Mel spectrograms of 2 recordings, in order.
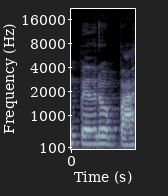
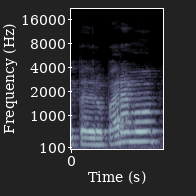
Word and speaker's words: Pedro: after the one where she mentions Pedro which I've mistakenly been calling Pedro when it's clearly Pedro I actually made it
